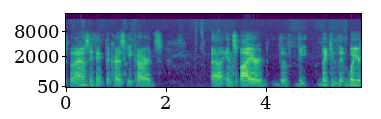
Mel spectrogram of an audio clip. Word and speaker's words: Kresge: Kresge's how you pronounce it, right?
